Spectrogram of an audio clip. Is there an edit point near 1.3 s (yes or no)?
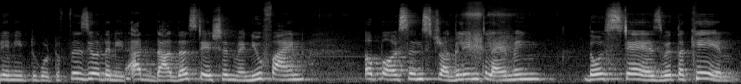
yes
